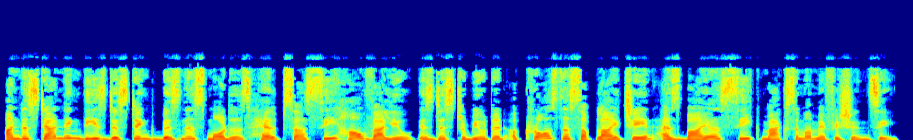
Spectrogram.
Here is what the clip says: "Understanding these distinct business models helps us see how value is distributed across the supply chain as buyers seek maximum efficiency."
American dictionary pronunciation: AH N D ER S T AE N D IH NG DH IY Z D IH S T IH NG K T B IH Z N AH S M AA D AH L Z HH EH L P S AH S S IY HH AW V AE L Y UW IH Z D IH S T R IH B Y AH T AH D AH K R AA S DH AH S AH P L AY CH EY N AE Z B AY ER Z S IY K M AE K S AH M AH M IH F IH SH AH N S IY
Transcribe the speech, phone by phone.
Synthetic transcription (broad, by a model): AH N D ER S T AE N D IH NG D IY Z D IH S T IH NG K T B IH Z N AH S M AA D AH L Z HH EH L P S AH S S IY HH AW V AE L Y UW IH Z D IH S T R IH B Y AH T AH D AH K R AA S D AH S AH P L AY CH EY N AE Z B AY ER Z S IY K M AE K S AH M AH M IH F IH SH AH N S IY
